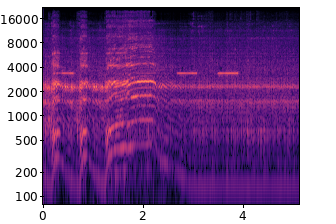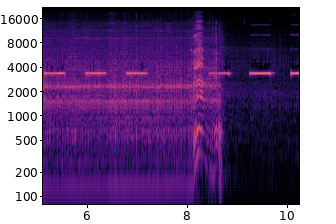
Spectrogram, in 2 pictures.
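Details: Nitro RC car engine running cold after dry fuel lines cleared, before needle valve wound out half a turn: tiny engine snarls through quick, strained, thin revs with smoke alarm beeping; starving for fuel, too lean.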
